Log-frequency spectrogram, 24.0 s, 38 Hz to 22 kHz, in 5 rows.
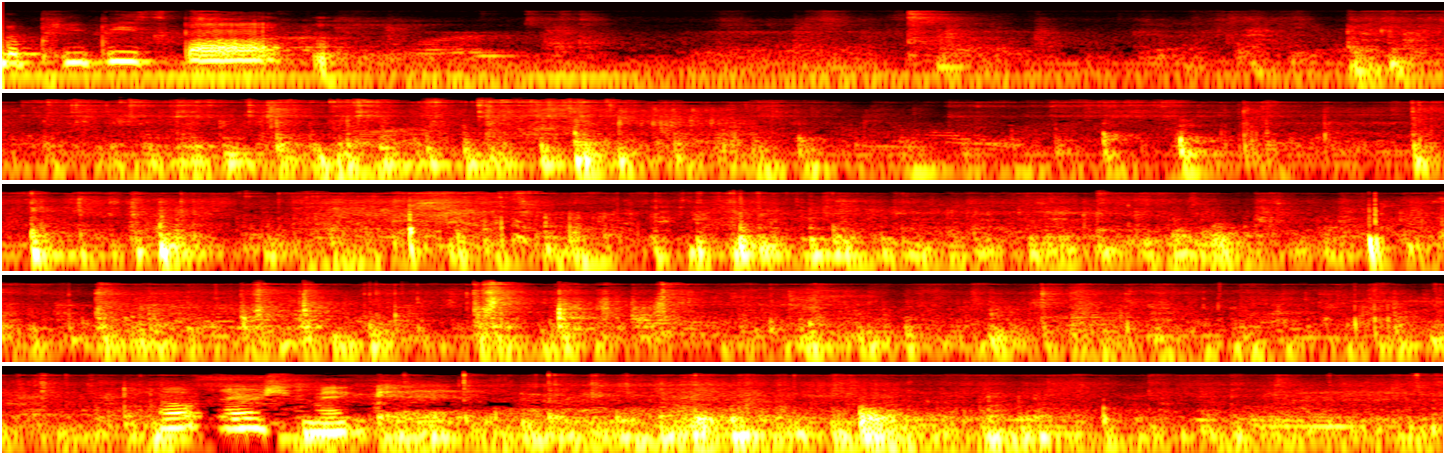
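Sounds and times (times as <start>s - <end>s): puppy claws clicking on floor: 4.5s - 19.8s.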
